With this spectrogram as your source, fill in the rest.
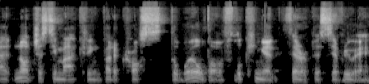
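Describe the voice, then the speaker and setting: Speaking fairly quickly, a man swings his pitch very widely. The recording is dry and close, free of echo. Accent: Australian. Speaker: marketing expert and business coach. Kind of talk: podcast interview. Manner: casual, conversational with fillers.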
